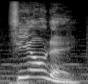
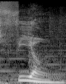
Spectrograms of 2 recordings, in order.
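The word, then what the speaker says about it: Phione: Fione. Not Fione. It's based on the Cleone, so its pronunciation is justified.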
